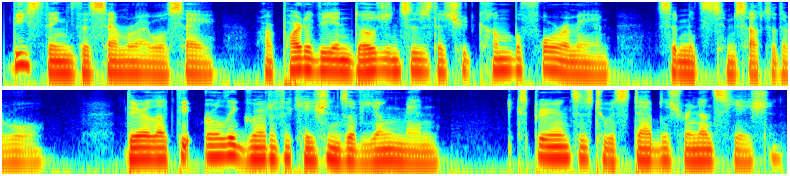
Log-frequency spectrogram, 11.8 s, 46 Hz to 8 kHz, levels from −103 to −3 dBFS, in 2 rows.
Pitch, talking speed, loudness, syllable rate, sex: 110 Hz, 180 wpm, -21 LUFS, 6.1 syllables/s, male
